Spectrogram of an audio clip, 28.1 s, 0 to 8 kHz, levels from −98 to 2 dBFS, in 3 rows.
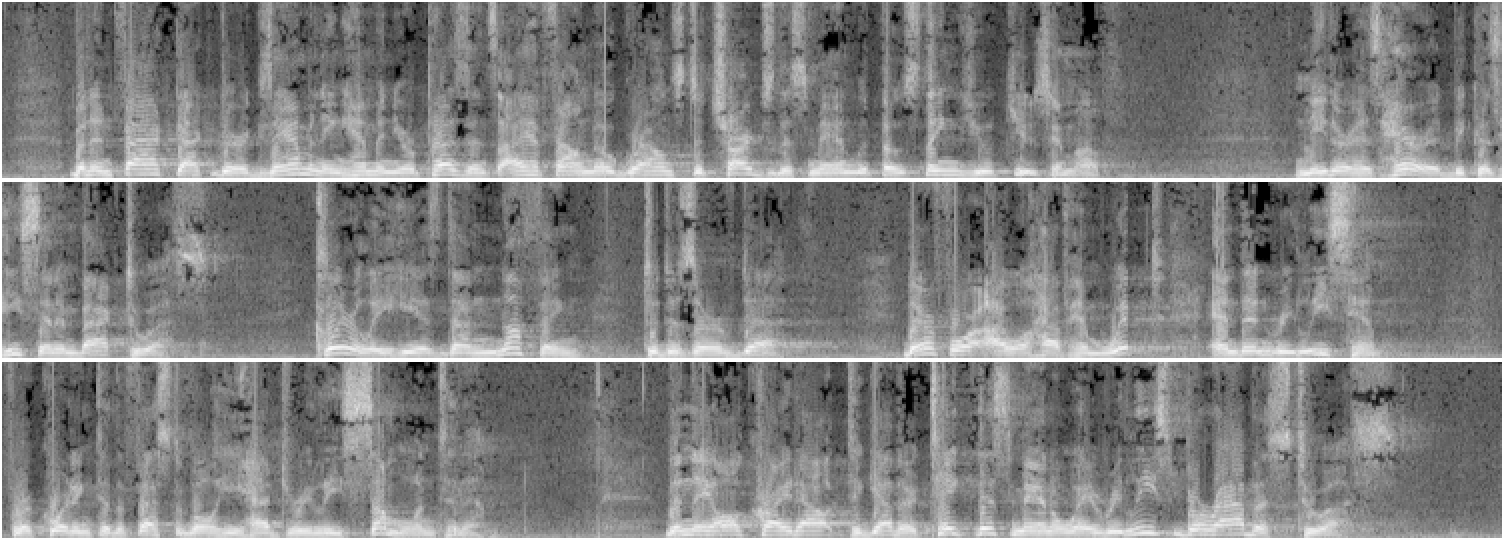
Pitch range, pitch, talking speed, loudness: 130-175 Hz, 155 Hz, 170 wpm, -10 LUFS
